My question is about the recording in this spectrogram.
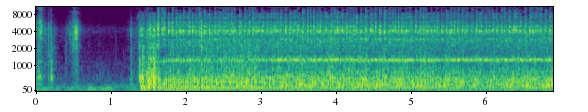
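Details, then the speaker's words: Husqvarna 580BTS backpack blower after repairing throttle-assembly kill switch wires, test run: fires after a moment, loud steady high-revving buzz, no stumbling or cutting out; kill switch working. "yeah that was it to test runs and his working Husqvarna 580 BTS most powerful his backpack blue in the world"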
